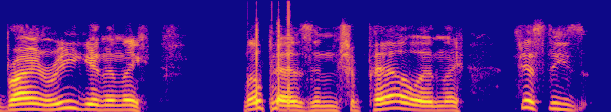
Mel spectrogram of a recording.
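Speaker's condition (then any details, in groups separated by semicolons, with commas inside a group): Cerebral palsy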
